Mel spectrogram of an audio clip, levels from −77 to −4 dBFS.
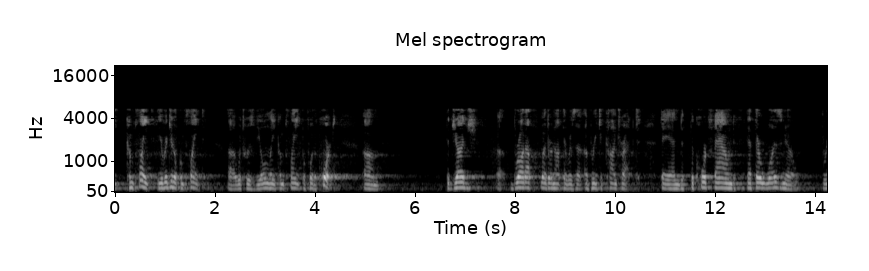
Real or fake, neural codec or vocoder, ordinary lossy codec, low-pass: fake; codec, 44.1 kHz, 7.8 kbps, DAC; MP3, 24 kbps; 5.4 kHz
